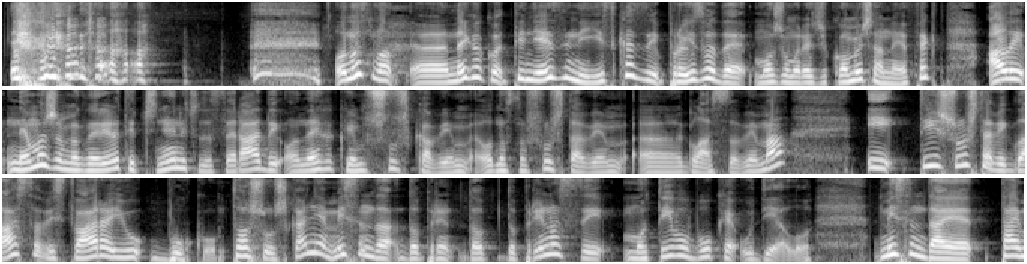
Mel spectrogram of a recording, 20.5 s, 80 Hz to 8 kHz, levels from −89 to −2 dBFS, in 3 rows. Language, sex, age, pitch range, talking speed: Croatian, female, 20-39, 165-235 Hz, 125 wpm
